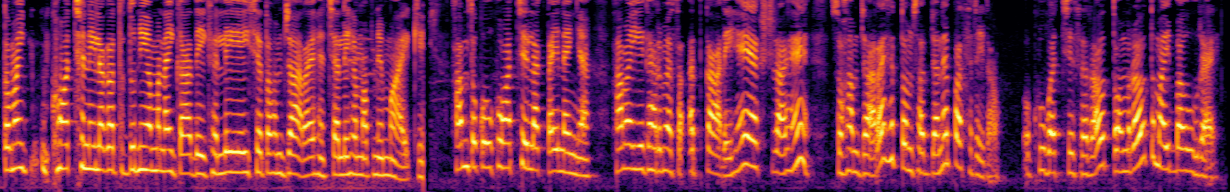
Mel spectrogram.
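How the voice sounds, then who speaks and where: A woman's voice: very high voice, pushed and bright. A woman voicing a quarrelsome, plump old village mother-in-law in a cartoon comedy, scolding and sulky.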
